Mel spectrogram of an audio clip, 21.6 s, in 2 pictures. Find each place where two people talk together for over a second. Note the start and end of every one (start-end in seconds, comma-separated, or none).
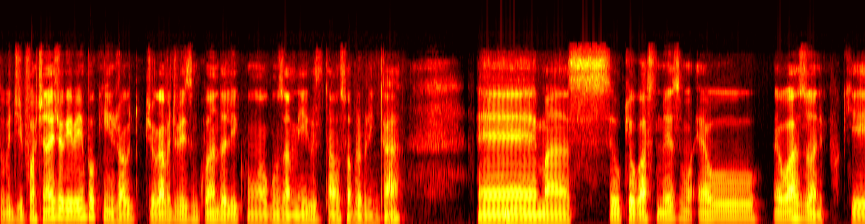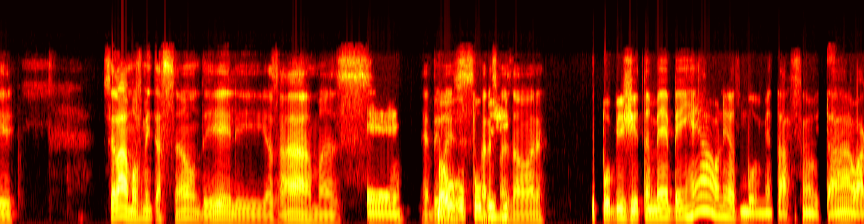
16.3-17.6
